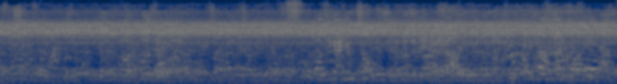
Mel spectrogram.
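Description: A live rock band plays loudly in a room.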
